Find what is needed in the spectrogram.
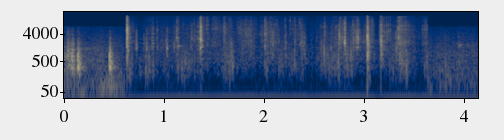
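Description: Plastic air box being pulled off the top of a VW Polo 1.2 engine: a run of irregular sharp clicks, knocks and rattles of hard plastic as it comes free of its mounts.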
